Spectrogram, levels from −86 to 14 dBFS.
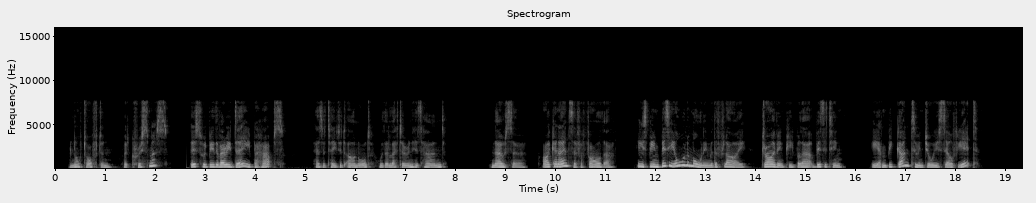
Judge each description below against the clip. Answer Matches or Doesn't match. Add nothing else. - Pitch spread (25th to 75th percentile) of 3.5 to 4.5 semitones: Matches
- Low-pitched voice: Doesn't match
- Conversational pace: Matches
